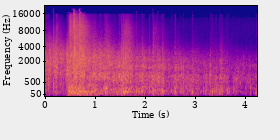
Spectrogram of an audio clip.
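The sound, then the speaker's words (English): A loud, deep roar of thunder bursts in and rumbles on for several seconds, booming with a second swell before slowly fading, heavy with no voices. “It buzzed around in that form, and as the room went dark once more, there was a tremendous roar of thunder from the ceiling, the walls, the floor, all around.”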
